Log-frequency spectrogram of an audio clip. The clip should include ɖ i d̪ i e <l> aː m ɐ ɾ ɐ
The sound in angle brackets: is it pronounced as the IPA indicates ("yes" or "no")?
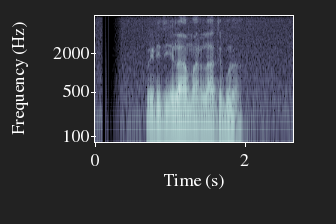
yes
